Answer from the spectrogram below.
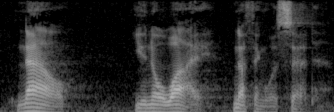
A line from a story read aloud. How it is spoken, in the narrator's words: Khrushchev replied quietly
